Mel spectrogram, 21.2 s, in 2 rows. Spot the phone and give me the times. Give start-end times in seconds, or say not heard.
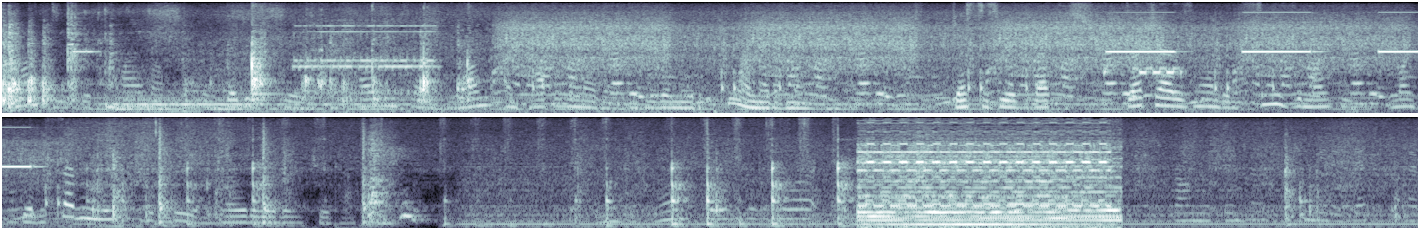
2.1-3.3, 8.4-9.6, 17.0-19.1.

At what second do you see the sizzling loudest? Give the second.
2 s.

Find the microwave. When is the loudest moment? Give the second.
9 s.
